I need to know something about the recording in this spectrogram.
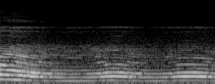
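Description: A man's voice holding one long wordless vocal sound, its pitch dipping and then wavering slowly, with no breaks into words.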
